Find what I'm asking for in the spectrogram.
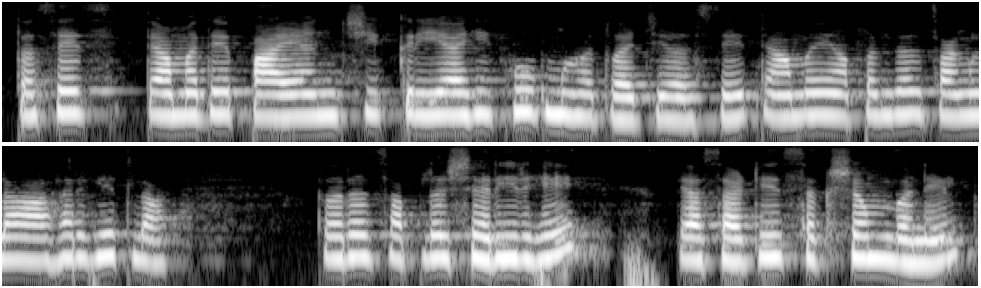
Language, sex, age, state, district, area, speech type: Marathi, female, 30-45, Maharashtra, Nashik, urban, spontaneous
